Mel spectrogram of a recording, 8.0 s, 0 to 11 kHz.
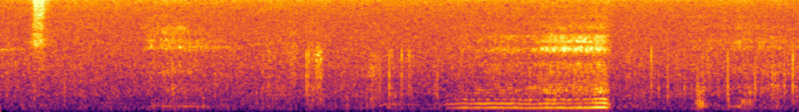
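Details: Snoring in a sleeping 5-month-old Cane Corso puppy: a low rumbling snore with a strong droning inhale, against quiet room noise.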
